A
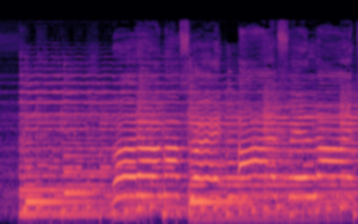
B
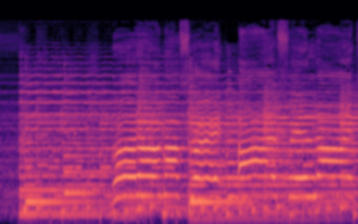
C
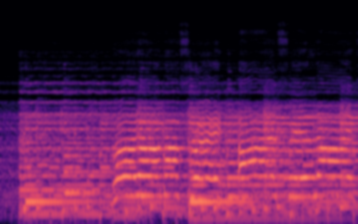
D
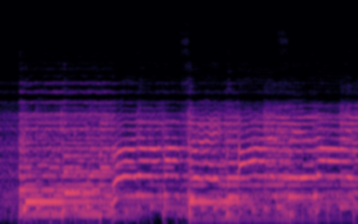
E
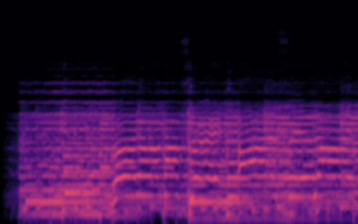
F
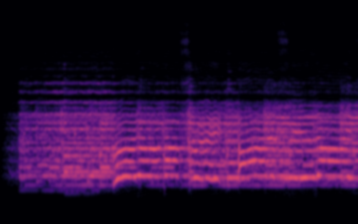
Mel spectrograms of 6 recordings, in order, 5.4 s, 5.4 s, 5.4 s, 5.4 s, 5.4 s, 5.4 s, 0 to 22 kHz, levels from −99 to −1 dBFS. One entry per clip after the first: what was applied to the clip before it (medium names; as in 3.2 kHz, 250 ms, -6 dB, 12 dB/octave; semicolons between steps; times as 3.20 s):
peaking EQ 1.9 kHz +3.5 dB 1.7 oct
Savitzky-Golay filter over 25 samples; flange 1.4 Hz, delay 2.5 ms, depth 1.6 ms, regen -51%; trim +2 dB
compression 6:1, threshold -34 dBFS, peak gain reduction 14 dB; trim -3 dB
fade-in on the opening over 1.02 s
steep high-pass 660 Hz 72 dB/octave; trim +1.5 dB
